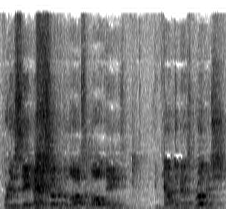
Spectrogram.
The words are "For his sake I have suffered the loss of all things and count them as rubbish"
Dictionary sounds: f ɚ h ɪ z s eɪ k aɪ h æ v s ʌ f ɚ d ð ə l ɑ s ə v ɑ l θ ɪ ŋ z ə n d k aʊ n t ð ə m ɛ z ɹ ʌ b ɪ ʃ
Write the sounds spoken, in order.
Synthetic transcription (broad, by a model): f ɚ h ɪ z s eɪ k aɪ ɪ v s ʌ f ɚ d ð ə l ɑ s ə v ɑ l θ ɪ ŋ z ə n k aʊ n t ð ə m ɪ z ɹ ʌ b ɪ ʃ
